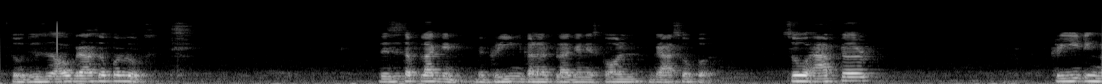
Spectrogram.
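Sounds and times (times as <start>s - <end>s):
open microphone background noise: 0.0s - 11.0s
man speaking: 0.1s - 1.7s, 3.8s - 7.2s, 7.8s - 8.8s, 10.5s - 11.0s.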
